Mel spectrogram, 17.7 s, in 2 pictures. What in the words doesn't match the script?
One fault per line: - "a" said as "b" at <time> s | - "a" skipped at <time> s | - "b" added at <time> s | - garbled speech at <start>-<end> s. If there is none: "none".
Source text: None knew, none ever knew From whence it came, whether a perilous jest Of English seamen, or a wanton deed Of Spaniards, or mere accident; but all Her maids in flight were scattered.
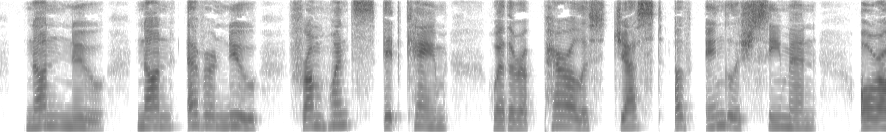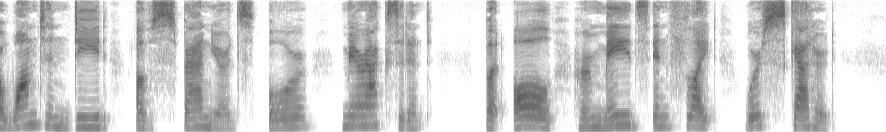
none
